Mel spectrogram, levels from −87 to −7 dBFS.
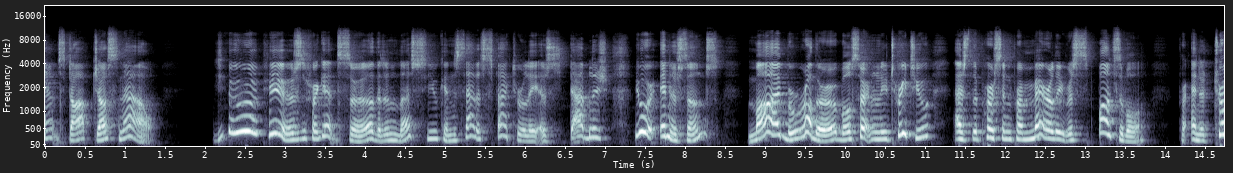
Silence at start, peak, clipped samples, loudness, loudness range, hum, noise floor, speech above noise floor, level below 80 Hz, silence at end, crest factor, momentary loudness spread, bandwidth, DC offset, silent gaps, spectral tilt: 0 s; -2 dBFS; under 0.1%; -18 LUFS; 5 LU; none; -71 dBFS; 54 dB; -64 dBFS; 0 s; 16 dB; 11 LU; 11 kHz; under 0.1%; 1.95-2.08 s; -4 dB/octave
